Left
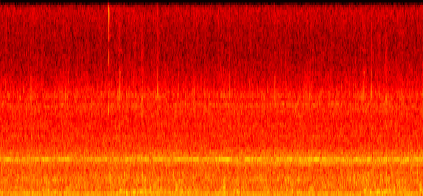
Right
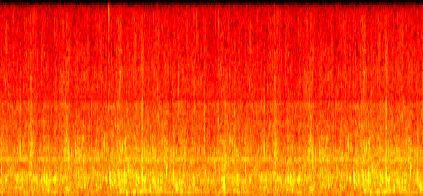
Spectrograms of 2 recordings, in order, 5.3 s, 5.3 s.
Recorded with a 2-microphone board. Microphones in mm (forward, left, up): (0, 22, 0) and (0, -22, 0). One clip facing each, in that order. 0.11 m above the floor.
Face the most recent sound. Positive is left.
turn(degrees=-75)  # may be behind; listen again after turning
